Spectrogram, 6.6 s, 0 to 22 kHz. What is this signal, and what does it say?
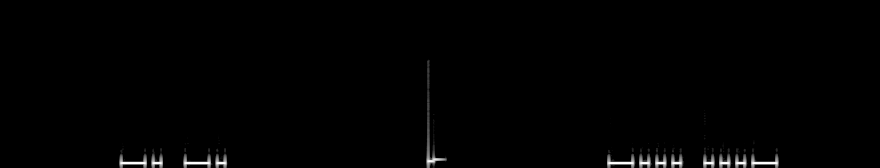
Morse code, heard as a keyed tone, about 20 wpm, 700 Hz. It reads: N N B V
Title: All Cut Numbers - 2-Digit 20wpm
